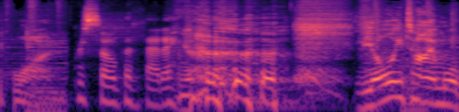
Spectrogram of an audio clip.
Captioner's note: Adam laughs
